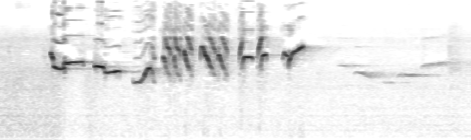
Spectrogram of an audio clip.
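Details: Oriental magpie-robin song meant to prompt captive birds to sing: drawn-out descending whistles lead into a quick run of looping, twisting notes, ending in a few faint, thin whistles over near silence.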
